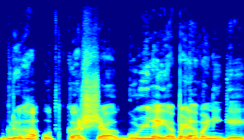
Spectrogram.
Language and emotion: Kannada, neutral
